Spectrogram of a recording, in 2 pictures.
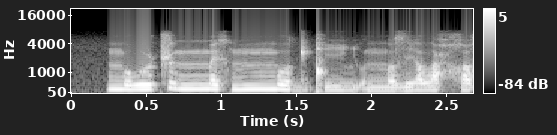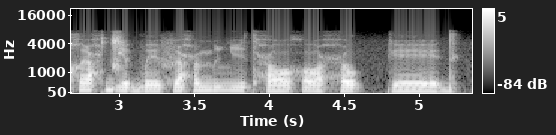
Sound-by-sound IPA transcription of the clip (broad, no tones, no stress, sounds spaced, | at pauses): m o w u ʈ͡ʂ ø mː ɛ x mː o d ǃʼ iː ʎ o̰ nː ɔ z iː lˠ ɛ ħ χ œ χ iː ħ d͡ʑ e b w eː f e ħ y m y ʎ iː d ħ ɔː x ɔː ħ o kː eː d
